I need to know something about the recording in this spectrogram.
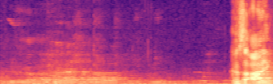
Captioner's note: audience laughing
